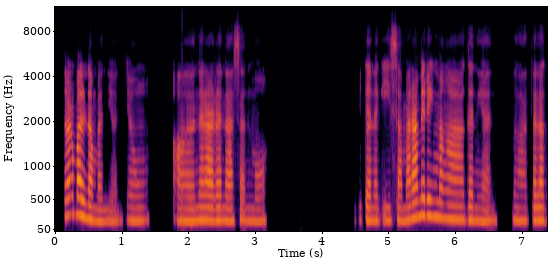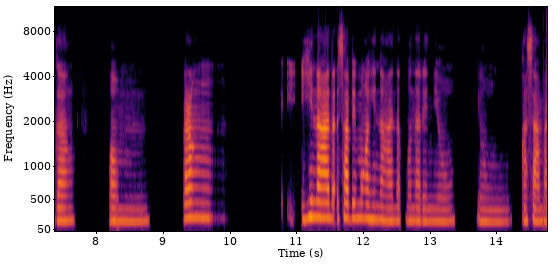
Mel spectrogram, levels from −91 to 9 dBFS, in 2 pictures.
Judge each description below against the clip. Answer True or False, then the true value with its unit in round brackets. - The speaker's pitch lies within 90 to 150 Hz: False (185 Hz)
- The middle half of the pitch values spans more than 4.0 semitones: False (2.6 semitones)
